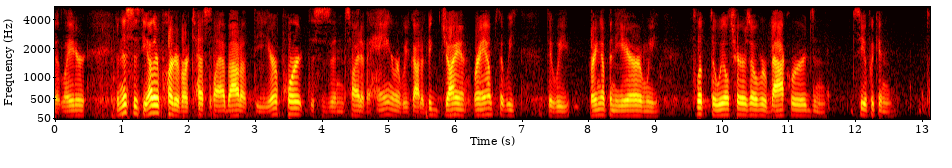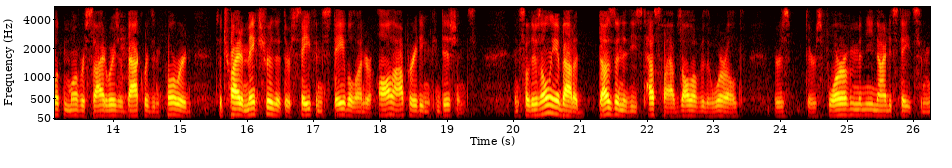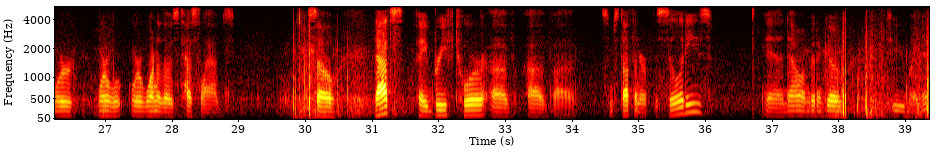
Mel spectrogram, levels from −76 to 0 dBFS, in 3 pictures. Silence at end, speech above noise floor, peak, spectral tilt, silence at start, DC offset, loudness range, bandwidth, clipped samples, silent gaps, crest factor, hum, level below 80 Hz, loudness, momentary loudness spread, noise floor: 0 s; 34 dB; 0 dBFS; -5.5 dB/octave; 0 s; under 0.1%; 8 LU; 5.4 kHz; under 0.1%; none; 24 dB; none; -72 dBFS; -23 LUFS; 17 LU; -57 dBFS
